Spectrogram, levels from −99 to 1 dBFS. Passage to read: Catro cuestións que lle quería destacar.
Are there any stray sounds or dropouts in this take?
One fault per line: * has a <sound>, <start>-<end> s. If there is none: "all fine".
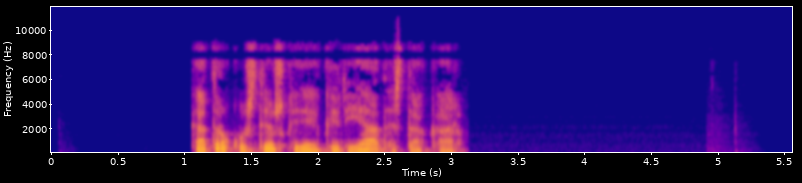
all fine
